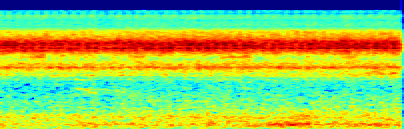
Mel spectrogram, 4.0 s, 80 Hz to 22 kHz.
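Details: Kaempfer cicada at Gongenyama bird sanctuary, Japan, 11 August 2017, sings a steady, high, hissing drone that runs on without a break.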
